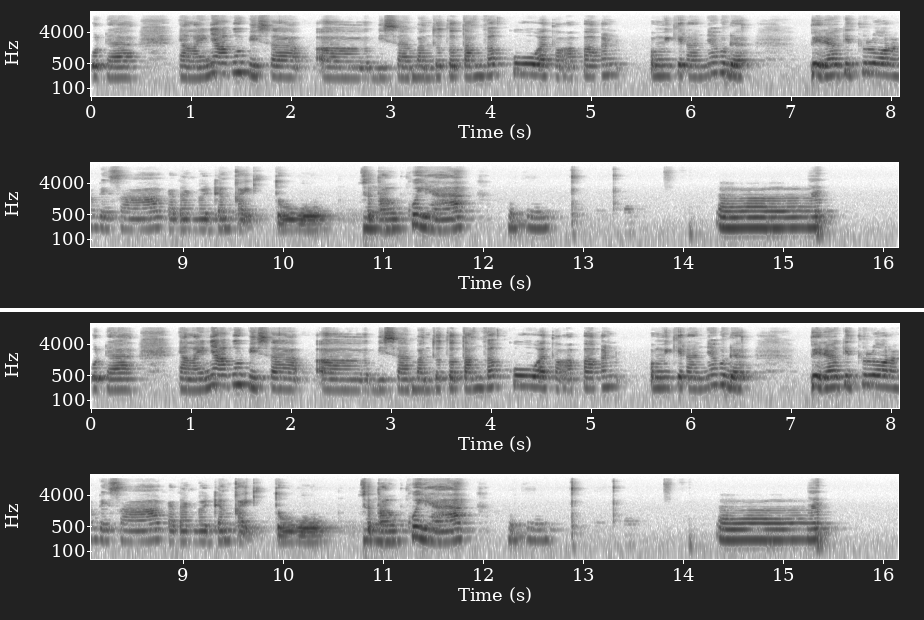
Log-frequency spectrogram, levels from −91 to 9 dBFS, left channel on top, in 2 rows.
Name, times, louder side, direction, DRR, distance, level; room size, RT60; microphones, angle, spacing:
voice 1, 0.0-5.3 5.6-6.9 7.2-10.5 10.8-11.8 15.2-15.4, right 1 dB, 25° right, 0.5 m, -24 dB
voice 2, 12.2-12.7 14.3-15.4, left 2 dB, 50° left, 0.8 m, -23 dB
5.0 x 2.7 x 2.2 m
head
